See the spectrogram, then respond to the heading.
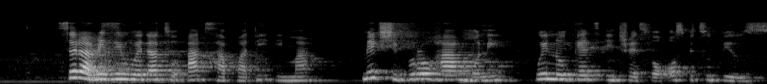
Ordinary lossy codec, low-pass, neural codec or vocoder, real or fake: none; 7.2 kHz; codec, 16 kHz, 6 kbps, DAC; fake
